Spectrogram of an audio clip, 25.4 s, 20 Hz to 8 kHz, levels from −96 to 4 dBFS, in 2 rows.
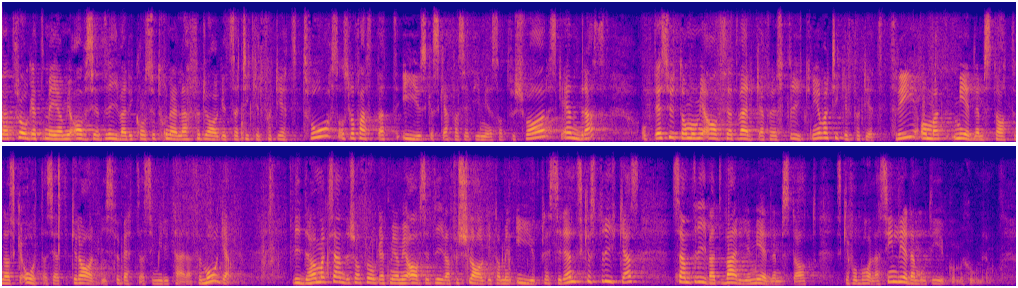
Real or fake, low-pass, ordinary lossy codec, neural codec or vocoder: real; 7.2 kHz; Opus, 64 kbps; none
